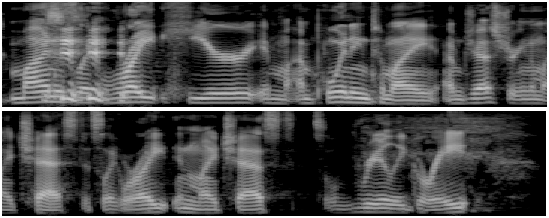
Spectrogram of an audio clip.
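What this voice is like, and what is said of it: Slightly squeaky voice with a cold. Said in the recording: “That was a squeaky hello, everybody. I have a little bit of a cold”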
